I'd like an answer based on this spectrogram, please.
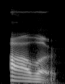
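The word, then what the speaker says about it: hour: अब इसे ह नहीं पढ़ेंगे। एच से ह होता है। इसे पढ़ेंगे आवर। क्योंकि ओ से पहले आया हुआ एच साइलेंट होता है।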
